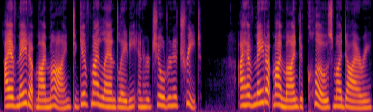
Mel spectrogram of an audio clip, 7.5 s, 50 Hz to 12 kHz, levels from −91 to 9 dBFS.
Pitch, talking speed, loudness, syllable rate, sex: 240 Hz, 200 wpm, -17 LUFS, 4.6 syllables/s, female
